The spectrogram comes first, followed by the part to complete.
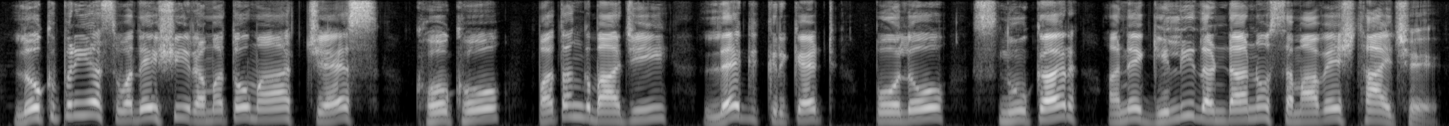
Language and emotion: Gujarati, neutral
